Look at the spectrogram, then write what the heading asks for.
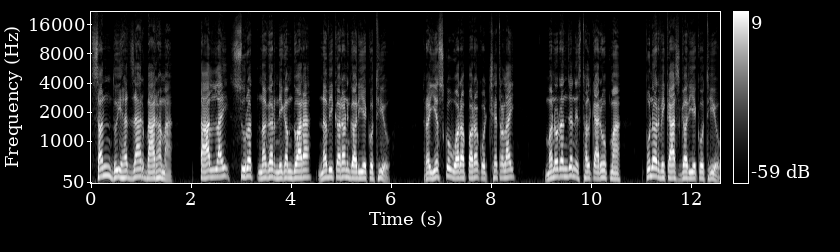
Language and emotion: Nepali, neutral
